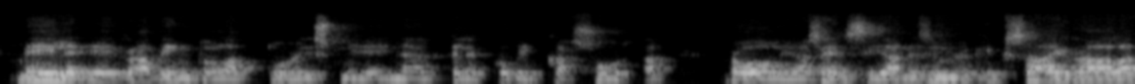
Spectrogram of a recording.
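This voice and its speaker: A man's somewhat breathy voice is heard with a quiet background. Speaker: company CEO. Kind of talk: business interview. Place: home room. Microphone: video call.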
